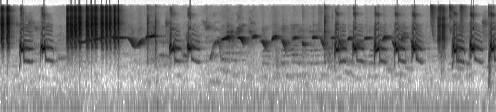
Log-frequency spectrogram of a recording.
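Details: White-rumped shama singing in a contest, tail flicking throughout; rapid series of varied whistled notes, many sharply rising or falling, with repeated short phrases, a brief noisy rustle near the start and clicks between notes.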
